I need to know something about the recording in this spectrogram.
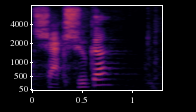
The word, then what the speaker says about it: shakshuka: So today I'm going to make a dish called Shakshuka. It's spelled S-H-A-K, S-H-O-U-K-A.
